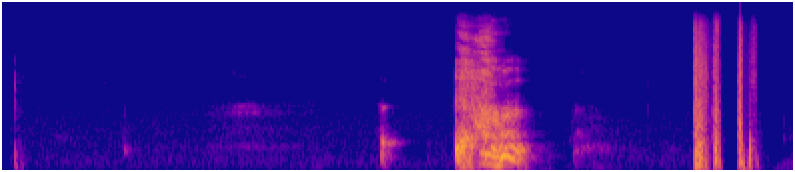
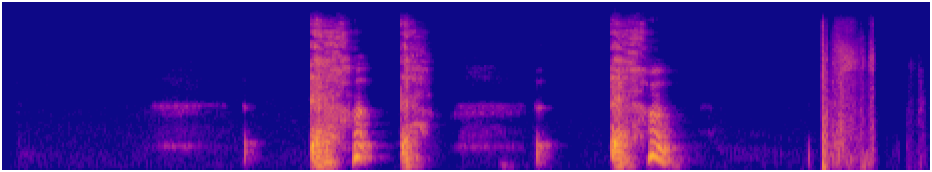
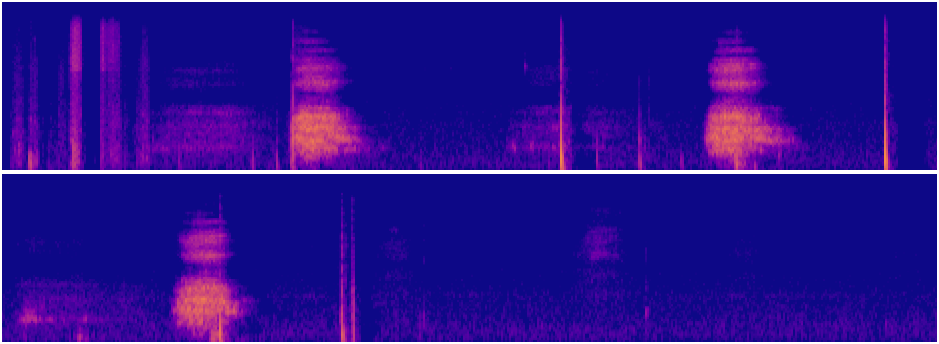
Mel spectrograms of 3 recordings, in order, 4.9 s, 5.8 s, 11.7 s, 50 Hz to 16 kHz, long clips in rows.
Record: cough_length: 4.9 s
cough_amplitude: 32644
cough_signal_mean_std_ratio: 0.28
three_cough_length: 5.8 s
three_cough_amplitude: 32245
three_cough_signal_mean_std_ratio: 0.28
exhalation_length: 11.7 s
exhalation_amplitude: 21123
exhalation_signal_mean_std_ratio: 0.25
survey_phase: beta (2021-08-13 to 2022-03-07)
age: 65+
gender: Female
wearing_mask: 'No'
symptom_cough_any: true
symptom_shortness_of_breath: true
smoker_status: Never smoked
respiratory_condition_asthma: false
respiratory_condition_other: false
recruitment_source: REACT
submission_delay: 1 day
covid_test_result: Negative
covid_test_method: RT-qPCR
influenza_a_test_result: Negative
influenza_b_test_result: Negative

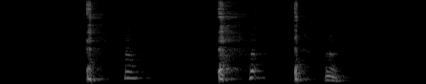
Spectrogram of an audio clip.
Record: three_cough_length: 4.3 s
three_cough_amplitude: 3130
three_cough_signal_mean_std_ratio: 0.31
survey_phase: beta (2021-08-13 to 2022-03-07)
age: 65+
gender: Female
wearing_mask: 'No'
symptom_fatigue: true
symptom_headache: true
smoker_status: Never smoked
respiratory_condition_asthma: false
respiratory_condition_other: false
recruitment_source: REACT
submission_delay: 1 day
covid_test_result: Negative
covid_test_method: RT-qPCR
influenza_a_test_result: Negative
influenza_b_test_result: Negative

